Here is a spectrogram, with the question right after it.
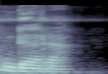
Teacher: U merupakan huruf vokal, yaitu bunyi ujaran yang terjadi karena adanya aliran udara yang keluar dari paru-paru secara lancar dan tidak ada hambatan untuk membentuk bibir saat U diucapkan bibir bulat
